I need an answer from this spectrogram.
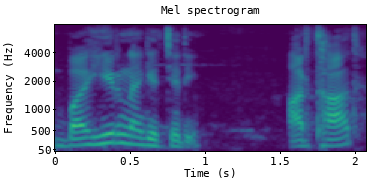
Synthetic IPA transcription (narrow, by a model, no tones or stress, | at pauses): bɐɦiɾnɐɡetːt͡ʃɐt̪ḭ | ɐɾt̪ʰaːt̪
